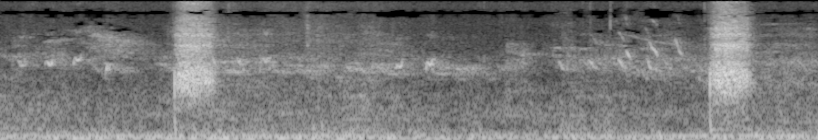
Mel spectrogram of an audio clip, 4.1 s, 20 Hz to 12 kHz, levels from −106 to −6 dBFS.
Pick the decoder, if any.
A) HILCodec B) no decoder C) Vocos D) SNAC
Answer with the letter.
B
